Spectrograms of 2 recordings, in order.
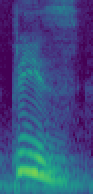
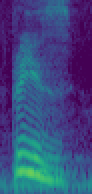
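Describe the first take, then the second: No difference in how they are said.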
